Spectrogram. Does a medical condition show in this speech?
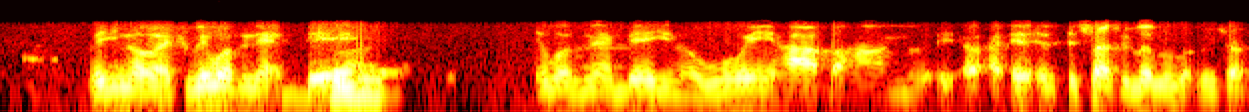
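Yes: stuttering; stutters but not shy, still willing to talk to people; here repeated sounds.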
